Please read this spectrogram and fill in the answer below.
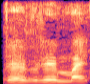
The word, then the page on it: veveremai: ve.ve.re.mai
